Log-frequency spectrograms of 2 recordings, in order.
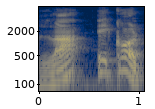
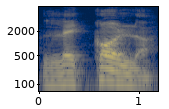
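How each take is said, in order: First: Both vowels are kept, with a break between them. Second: The article's vowel is dropped, joining the noun. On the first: The speaker calls it wrong. "normalement la école" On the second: The speaker calls it right. "Donc ça devient l'école"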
